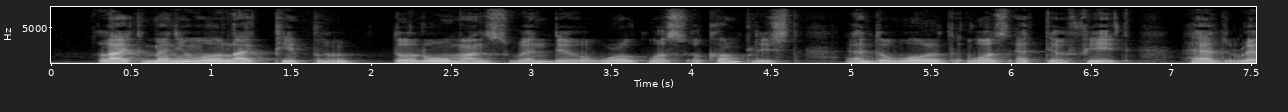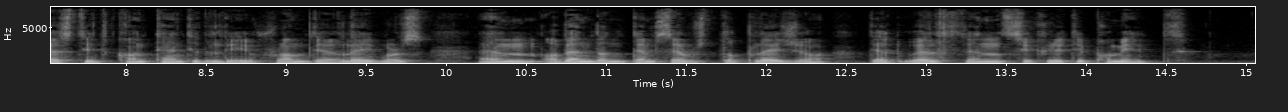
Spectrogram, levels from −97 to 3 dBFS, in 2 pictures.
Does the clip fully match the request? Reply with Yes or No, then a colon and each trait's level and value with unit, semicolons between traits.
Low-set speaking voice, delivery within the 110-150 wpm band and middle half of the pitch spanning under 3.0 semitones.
Yes: very low, 80 Hz; average, 140 wpm; narrow, 2.6 semitones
